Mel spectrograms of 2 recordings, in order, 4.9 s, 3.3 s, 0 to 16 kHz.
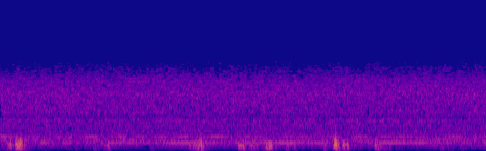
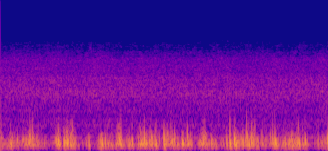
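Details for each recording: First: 1980s Sanyo 9-inch oscillating fan, model EF709R, serviced with motor oiled and oscillator greased, on low speed: soft steady hum under faint airflow hiss, few stray bumps; runs very quietly and smoothly. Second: 1980s Sanyo 9-inch oscillating fan EF709R, serviced and oiled, on high speed: rushing airflow with light quick fluttering rattle; not the motor, just fan vibration resonating through the base.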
